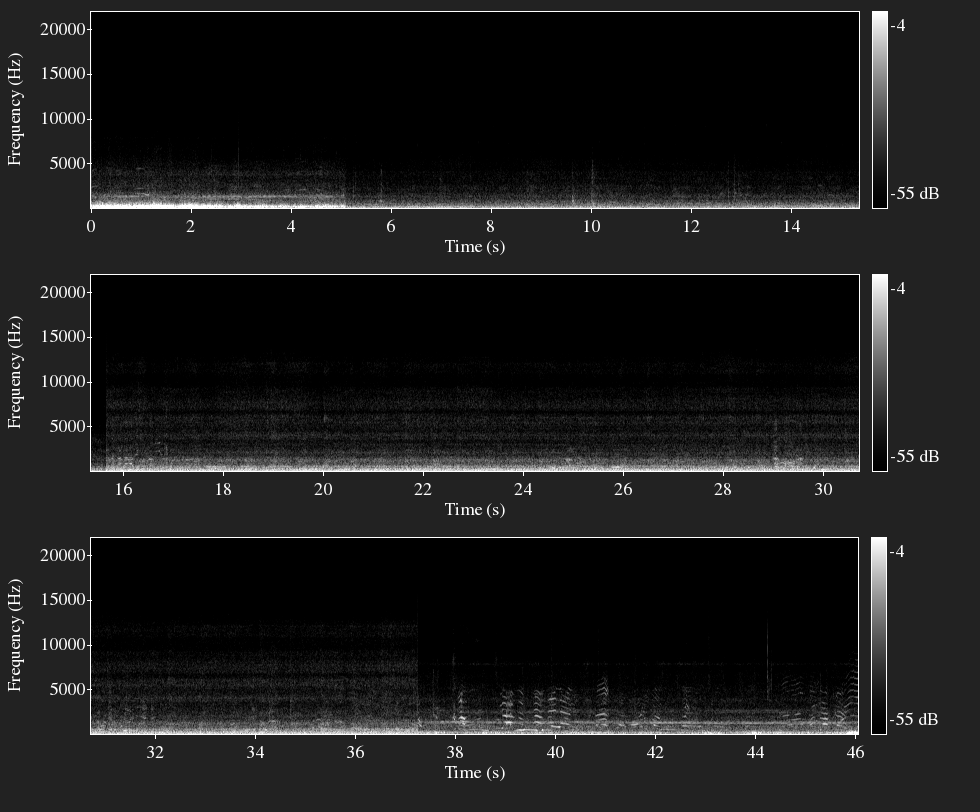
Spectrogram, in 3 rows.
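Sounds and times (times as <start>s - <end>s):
wind buffeting microphone: 0.0s - 5.2s, 15.6s - 46.0s
faint steady high whine: 0.0s - 46.0s
ship machinery noise: 0.0s - 46.0s.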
